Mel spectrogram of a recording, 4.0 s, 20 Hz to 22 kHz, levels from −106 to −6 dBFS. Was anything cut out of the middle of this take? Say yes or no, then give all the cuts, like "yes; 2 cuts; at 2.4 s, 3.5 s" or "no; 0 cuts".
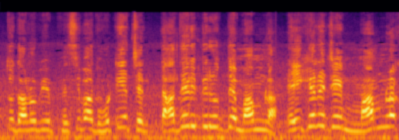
yes; 2 cuts; at 1.5 s, 2.8 s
